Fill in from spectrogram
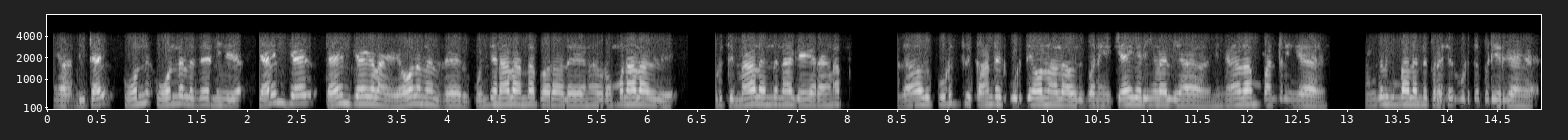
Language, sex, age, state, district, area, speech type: Tamil, male, 18-30, Tamil Nadu, Chengalpattu, rural, conversation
